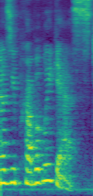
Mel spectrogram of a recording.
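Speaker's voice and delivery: plain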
